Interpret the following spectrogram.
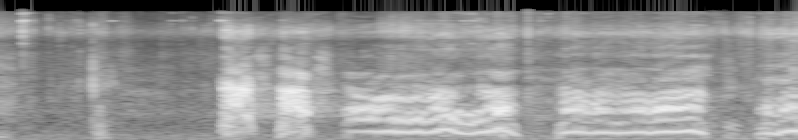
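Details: Female domestic dog barking at another energetic dog during a walk as her owner tries to pick her up with cars approaching: two sharp, loud barks in quick succession, then drawn-out wavering whine-like tones.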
